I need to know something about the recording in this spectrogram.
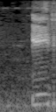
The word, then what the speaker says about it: EDI: the medical Bay why are you named Ed Ed is the phonetic pronunciation of Eed that is an acronym for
